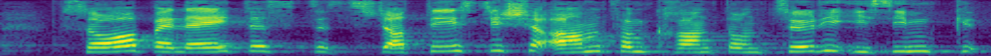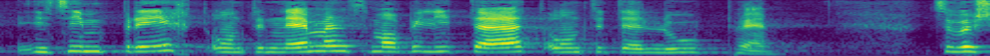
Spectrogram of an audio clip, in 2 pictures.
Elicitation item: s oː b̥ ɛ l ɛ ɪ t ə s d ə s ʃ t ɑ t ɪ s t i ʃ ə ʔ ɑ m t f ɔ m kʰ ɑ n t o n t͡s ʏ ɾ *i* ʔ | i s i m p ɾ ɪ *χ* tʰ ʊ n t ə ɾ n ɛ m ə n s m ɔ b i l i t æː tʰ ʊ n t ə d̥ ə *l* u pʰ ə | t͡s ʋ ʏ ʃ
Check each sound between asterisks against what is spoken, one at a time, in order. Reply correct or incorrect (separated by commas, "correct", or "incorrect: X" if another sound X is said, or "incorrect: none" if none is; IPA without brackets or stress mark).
correct, correct, correct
